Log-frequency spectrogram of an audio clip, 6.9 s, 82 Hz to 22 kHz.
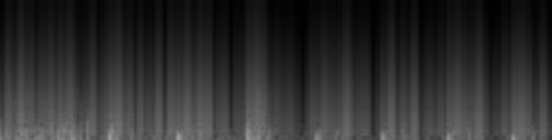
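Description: A human heartbeat picked up through a stethoscope-chestpiece microphone: regular low thumping, about one beat every 0.8 seconds.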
